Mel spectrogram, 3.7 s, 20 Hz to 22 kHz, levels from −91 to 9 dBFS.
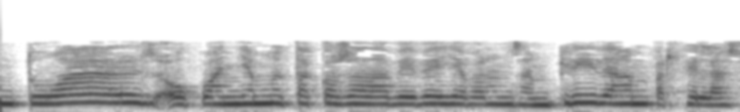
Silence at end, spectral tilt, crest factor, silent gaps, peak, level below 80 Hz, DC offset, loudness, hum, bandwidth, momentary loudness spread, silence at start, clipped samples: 0 s; -10 dB/octave; 10 dB; none; -10 dBFS; -68 dBFS; under 0.1%; -22 LUFS; none; 5.8 kHz; 4 LU; 0 s; under 0.1%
